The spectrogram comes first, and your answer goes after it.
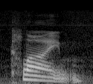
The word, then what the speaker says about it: climb: is climb climb now it doesn't sound like it looks now if this letter B is silent climb okay we climb a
